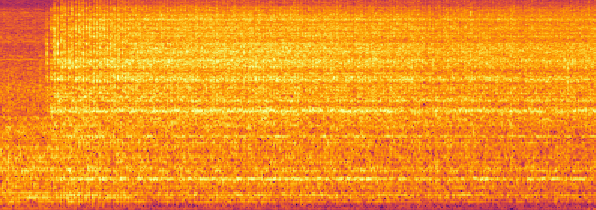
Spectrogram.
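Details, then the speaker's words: Backlapping an old reel mower by hand: reel spun backwards against the bedknife with grinding paste, steady hissing, scraping grind at constant speed; the nasty squeaking fades as the paste does its job. "So what you want to let that do is just grind through like that for a while. Just keep it on, keep it rolling. And over time you'll slowly hear that nasty sounds start to disappear quite a bit, and that's when you know your paste has done its job."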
